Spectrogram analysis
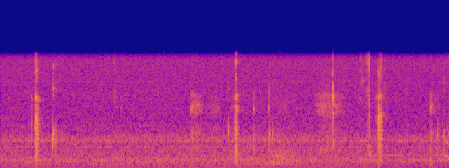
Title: Little Man Hiccups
